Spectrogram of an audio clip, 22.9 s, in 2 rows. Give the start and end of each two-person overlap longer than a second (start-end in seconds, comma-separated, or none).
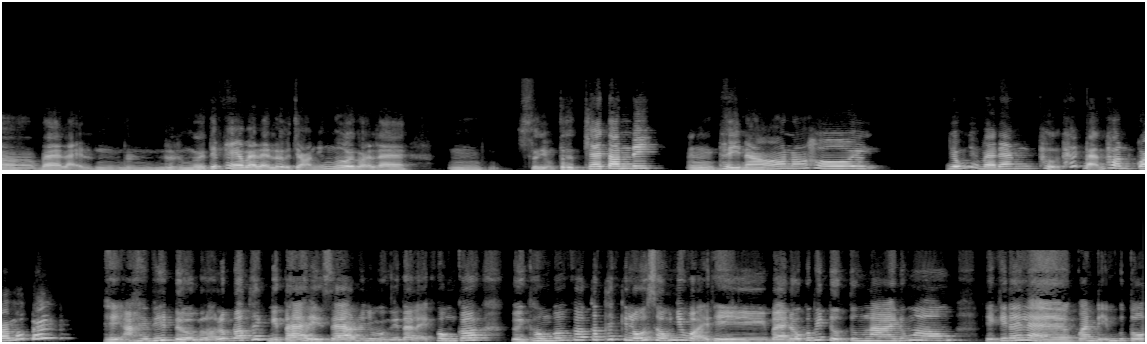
none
